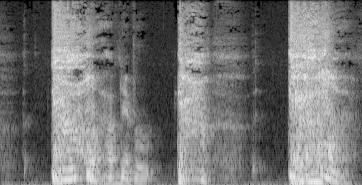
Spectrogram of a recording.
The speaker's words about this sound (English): I'm still recovering from the sickness from going to the creator show. How appropriate that I'm still coughing during the creator promo video, audio, I mean, but upper respiratory infection.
